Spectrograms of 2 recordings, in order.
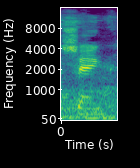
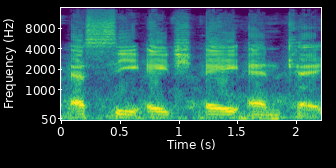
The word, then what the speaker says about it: Schank: And your name is, so it's and then last name Schank. Yeah, Schank, the C is silent.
